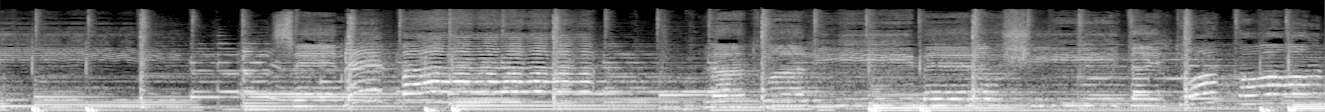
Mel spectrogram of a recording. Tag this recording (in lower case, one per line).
music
